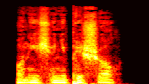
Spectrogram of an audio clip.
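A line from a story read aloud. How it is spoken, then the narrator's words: Whispered. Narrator (Russian): прошептал он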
